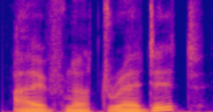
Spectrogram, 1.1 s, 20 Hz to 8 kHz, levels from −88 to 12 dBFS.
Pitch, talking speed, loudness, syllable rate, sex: 130 Hz, 225 wpm, -15 LUFS, 5.3 syllables/s, male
